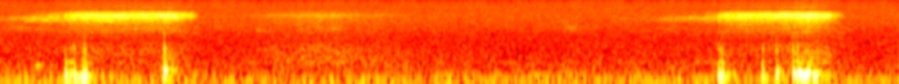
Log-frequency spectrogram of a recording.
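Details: Snores from Butcher, an aged FIV-positive rescue cat with chronic sniffles, sound as two rough, fluttering snorts with airy hisses about four seconds apart while he sleeps indoors.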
